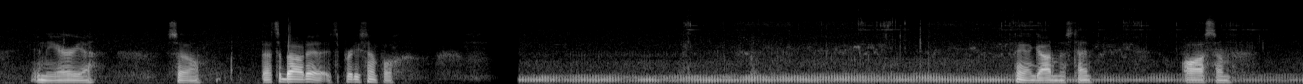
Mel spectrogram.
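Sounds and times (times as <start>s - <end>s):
steady engine hum: 5.2s - 13.0s.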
